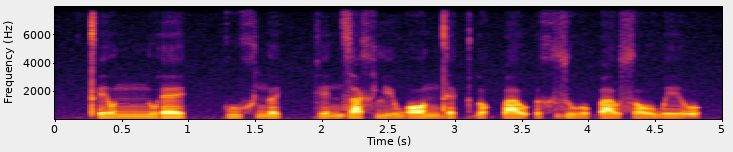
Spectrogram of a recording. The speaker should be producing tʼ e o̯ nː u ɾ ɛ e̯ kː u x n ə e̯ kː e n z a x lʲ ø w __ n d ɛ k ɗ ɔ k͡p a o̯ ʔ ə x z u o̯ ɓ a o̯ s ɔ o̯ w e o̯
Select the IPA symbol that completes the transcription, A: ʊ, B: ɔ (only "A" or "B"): B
